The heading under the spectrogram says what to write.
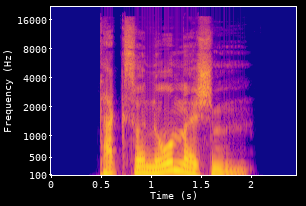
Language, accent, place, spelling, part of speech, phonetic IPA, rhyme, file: German, Germany, Berlin, taxonomischem, adjective, [taksoˈnoːmɪʃm̩], -oːmɪʃm̩, De-taxonomischem.ogg
- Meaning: strong dative masculine/neuter singular of taxonomisch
